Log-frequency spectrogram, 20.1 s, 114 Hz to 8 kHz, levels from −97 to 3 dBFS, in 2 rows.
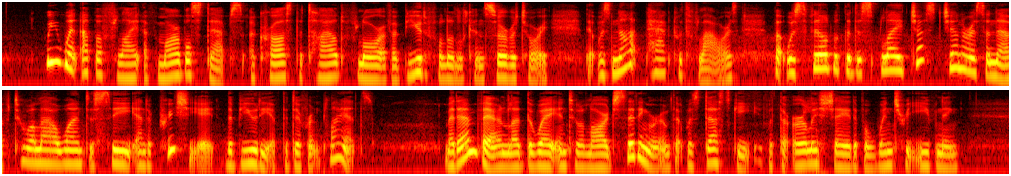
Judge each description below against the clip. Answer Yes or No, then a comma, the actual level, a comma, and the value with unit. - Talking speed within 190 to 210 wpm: Yes, average, 195 wpm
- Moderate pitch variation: No, wide, 5.9 semitones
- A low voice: No, high, 190 Hz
